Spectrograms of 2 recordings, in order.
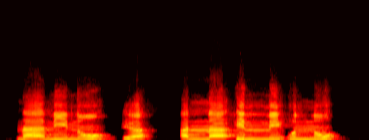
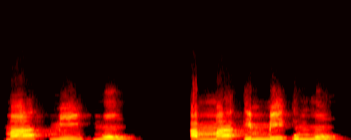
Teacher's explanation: cara terjadinya ghunnah itu yang pertama itu lewatin hidung dulu Pak termasuk lewat hidung suaranya keluarnya lewat hidung · suaranya masuk ke dalam rongga hidung atau berdengung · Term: gunnah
